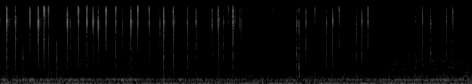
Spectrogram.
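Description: Long fingernails tap and scratch a tiny clear glass bottle, holding a small amount of colored content, while it is held between the fingers. The result is a rapid, irregular stream of sharp, bright clicks that die away instantly, over a faint low steady hum.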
